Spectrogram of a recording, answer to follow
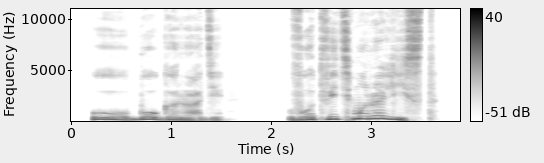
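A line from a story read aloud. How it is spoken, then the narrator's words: Loud exhale. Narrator (Russian): Грейс шумно выдохнула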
